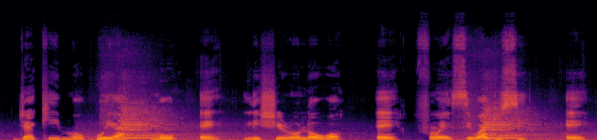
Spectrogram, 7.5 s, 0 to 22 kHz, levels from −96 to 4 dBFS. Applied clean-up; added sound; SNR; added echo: none; Truck; 10 dB; none.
